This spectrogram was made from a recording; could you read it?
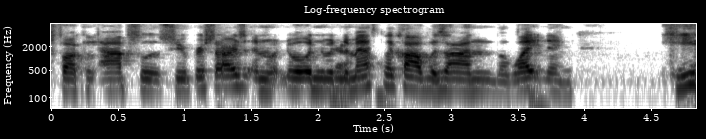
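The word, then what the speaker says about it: Namestnikov: Nemesnikov.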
